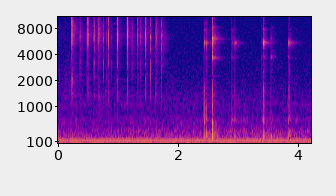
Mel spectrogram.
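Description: Long nails tap and scratch the wooden lid and glass of a large WoodWick candle jar full of white wax, held in the hands. A quick run of dry, bright clicks gives way to about twenty separate, sharper taps, some leaving a brief high glassy ring. A steady low hum runs underneath.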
